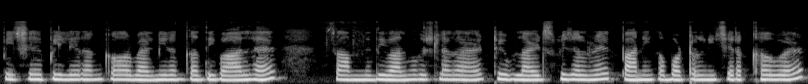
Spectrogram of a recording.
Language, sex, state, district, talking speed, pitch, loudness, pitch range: Hindi, female, Bihar, Patna, 215 wpm, 220 Hz, -11 LUFS, 215-230 Hz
